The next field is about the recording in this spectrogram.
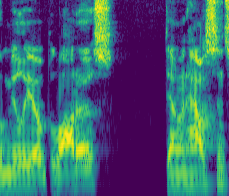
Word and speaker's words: Houston: By the way, it's pronounced Houston Street. It's Houston.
